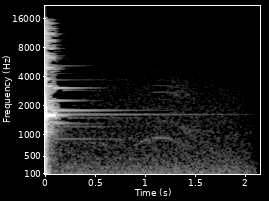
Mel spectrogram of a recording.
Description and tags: Sample pack of an Indonesian toy gamelan metallophone recorded with Zoom H1.
hit, metal, metallic, metallophone, percussion, percussive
